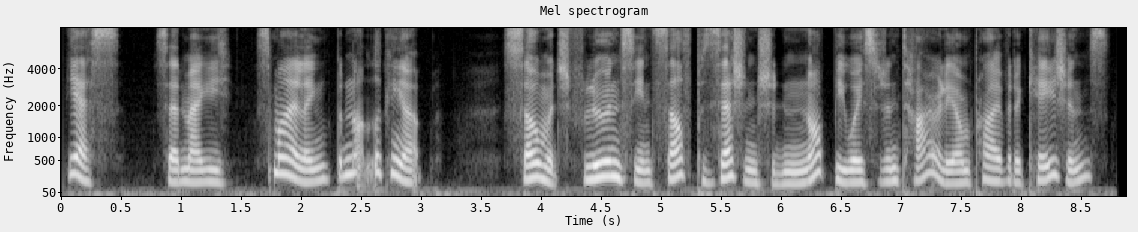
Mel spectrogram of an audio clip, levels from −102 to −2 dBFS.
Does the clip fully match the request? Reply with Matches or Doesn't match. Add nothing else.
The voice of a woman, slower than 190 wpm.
Matches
